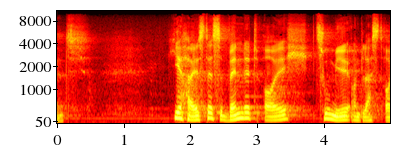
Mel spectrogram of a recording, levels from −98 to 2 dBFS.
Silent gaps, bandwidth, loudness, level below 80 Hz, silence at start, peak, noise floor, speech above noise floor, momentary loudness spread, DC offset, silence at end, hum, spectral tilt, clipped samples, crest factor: none; 10 kHz; -18 LUFS; -52 dBFS; 0 s; -2 dBFS; -49 dBFS; 31 dB; 10 LU; under 0.1%; 0 s; none; -4 dB/octave; under 0.1%; 18 dB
